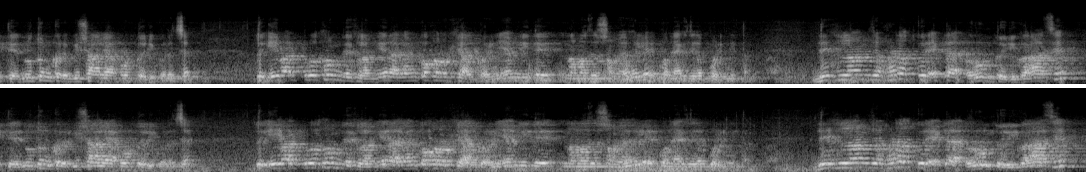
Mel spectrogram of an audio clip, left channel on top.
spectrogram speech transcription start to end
নতুন করে বিশাল এয়ারপোর্ট তৈরি করেছে, তো এবার প্রথম দেখলাম, এর আগে আমি কখনো খেয়াল করিনি, এমনিতে নামাজের সময় হলে কোনো এক জায়গায় পড়ে নিতাম। দেখলাম যে হঠাৎ করে একটা রুম তৈরি করা আছে,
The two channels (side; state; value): both; normal; correlation 0.35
